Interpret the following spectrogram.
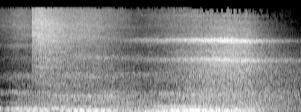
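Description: Logo-reveal music sting: a steady deep drone with a swelling whoosh that enters under a second in, builds to a peak about four seconds in, then fades away, leaving a high ringing tone.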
